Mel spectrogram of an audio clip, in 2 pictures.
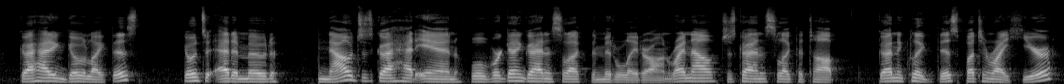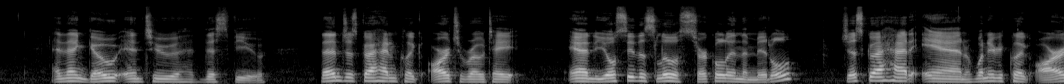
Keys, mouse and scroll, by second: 1.4-2.0 middle drag, 2.0 scroll up 1, 2.1 Tab, 3.2 shift+middle click, 3.9-4.7 scroll up 2, 4.9-9.2 shift+middle drag, 10.4 click, 12.1 click, 12.7-13.3 scroll down 6, 14.8 r, 18.4-18.7 scroll up 2, 19.0 ctrl+z, 20.9 r.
